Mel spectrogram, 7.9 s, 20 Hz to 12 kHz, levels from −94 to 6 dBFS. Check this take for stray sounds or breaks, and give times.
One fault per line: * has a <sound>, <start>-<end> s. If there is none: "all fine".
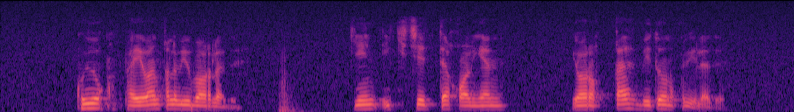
* has a thud, 2.8-3.2 s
